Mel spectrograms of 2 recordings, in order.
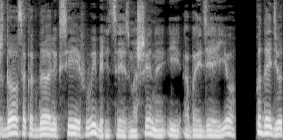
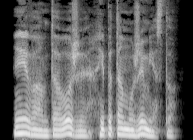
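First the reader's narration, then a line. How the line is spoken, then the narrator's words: Grumbling. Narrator (Russian): Буркнул следователь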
